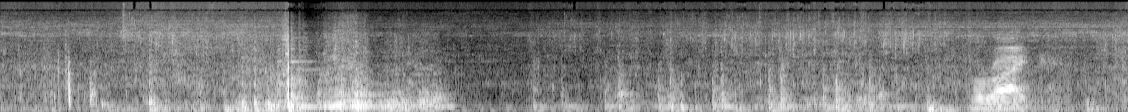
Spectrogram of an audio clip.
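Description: A rusty pan washed with soapy water under a running tap, splashing and trickling in uneven bursts with scrubbing noises, while a person talks over it.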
